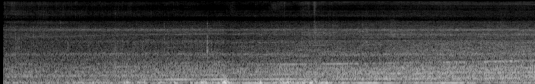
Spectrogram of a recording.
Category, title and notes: Soundscapes > Urban
A tram passing the recorder in a roundabout. The sound of the tram accelerating can be heard. Recorded on a Samsung Galaxy A54 5G. The recording was made during a windy and rainy afternoon in Tampere.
